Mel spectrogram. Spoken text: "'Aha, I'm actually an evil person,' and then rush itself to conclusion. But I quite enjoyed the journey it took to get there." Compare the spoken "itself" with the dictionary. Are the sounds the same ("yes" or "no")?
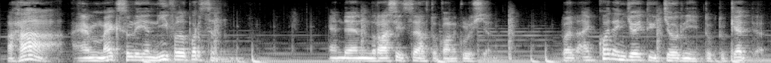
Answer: no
